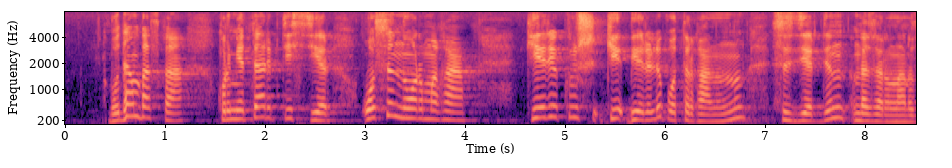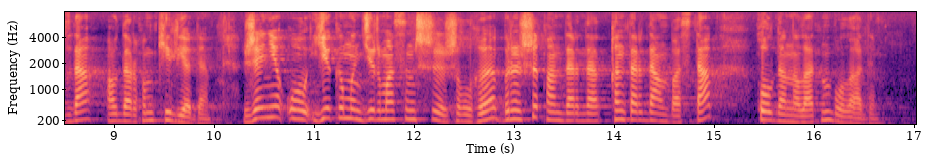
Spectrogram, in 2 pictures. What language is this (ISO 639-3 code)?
kaz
